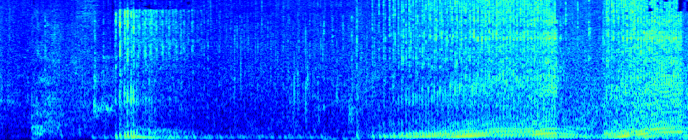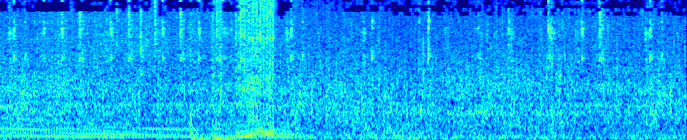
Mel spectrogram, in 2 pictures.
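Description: A motorcycle engine starts and revs up and down.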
